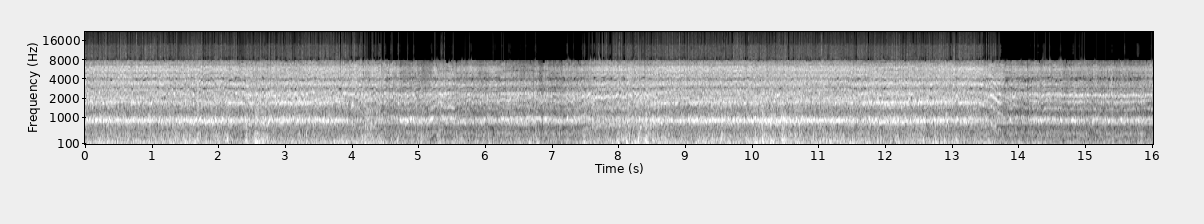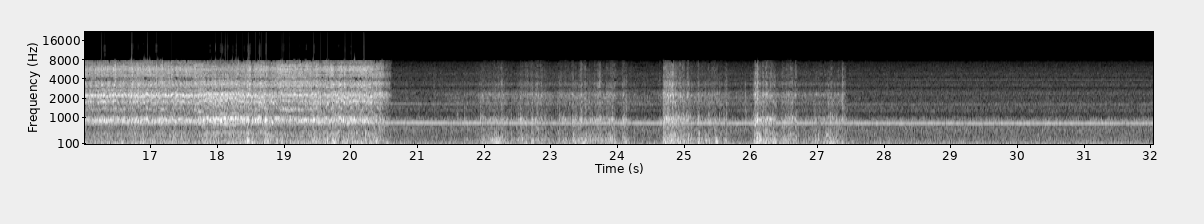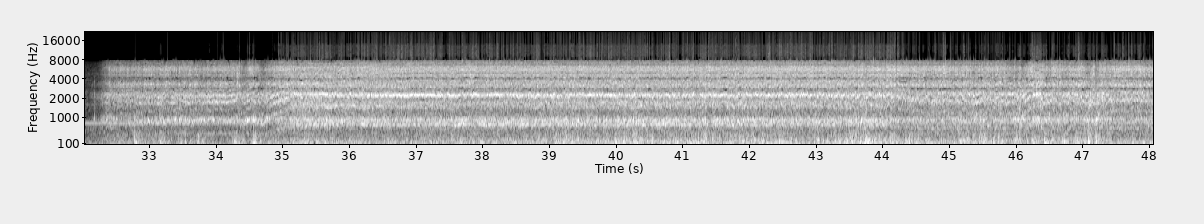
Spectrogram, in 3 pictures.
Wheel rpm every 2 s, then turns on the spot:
230, 220, 150, 120, 210, 230, 210, 120, 110, 110, 30, 20, 20, 10, 0, 0, 70, 150, 200, 200, 200, 200, 170, 170.
22-28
